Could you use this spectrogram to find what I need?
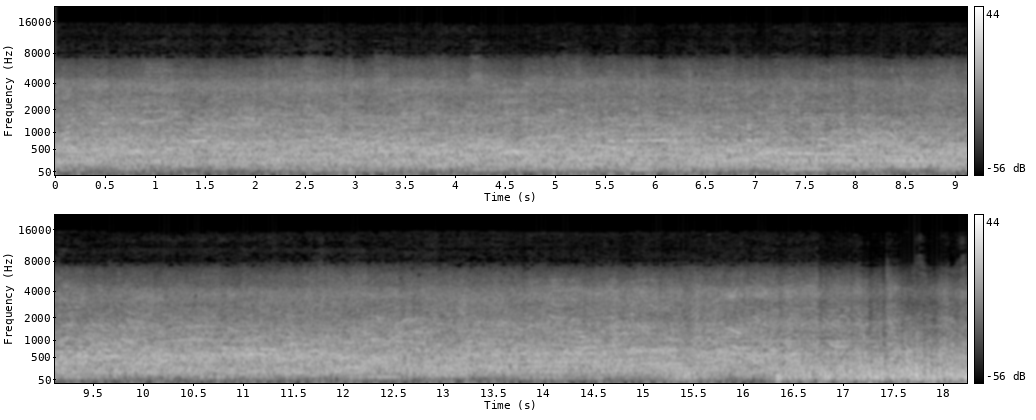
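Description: A crowd of men and women chatters loudly in a large echoing hall.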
